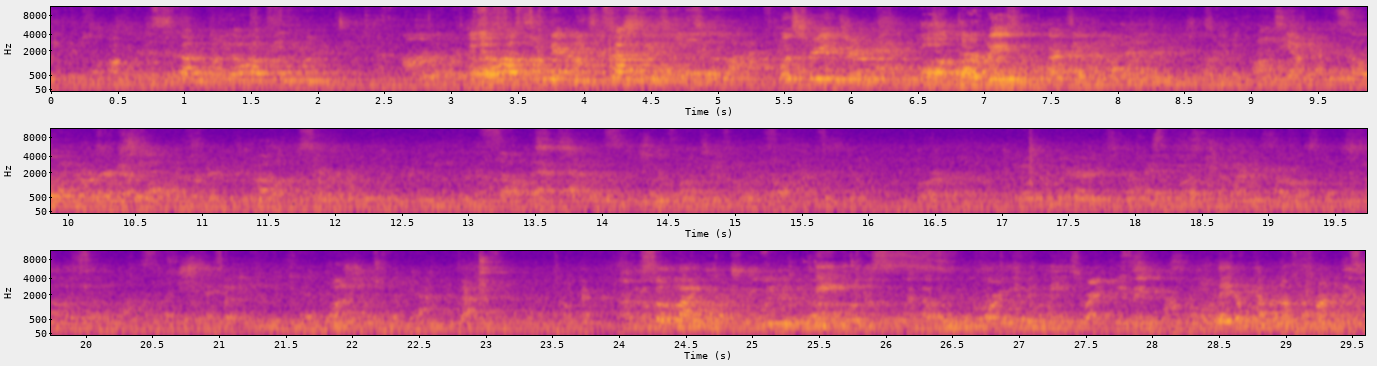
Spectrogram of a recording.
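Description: Several adults talk with one another nearby in a large echoing room.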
